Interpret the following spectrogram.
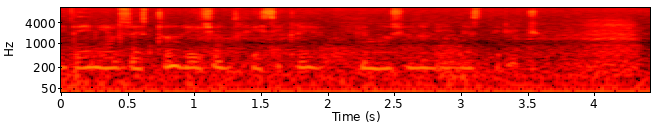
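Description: Near silence with faint, hushed speech: a low murmured exchange with some whispering.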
